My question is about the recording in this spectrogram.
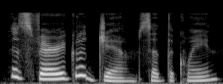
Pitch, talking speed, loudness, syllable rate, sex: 220 Hz, 190 wpm, -16 LUFS, 4.1 syllables/s, female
